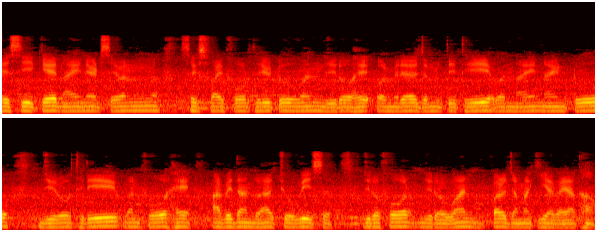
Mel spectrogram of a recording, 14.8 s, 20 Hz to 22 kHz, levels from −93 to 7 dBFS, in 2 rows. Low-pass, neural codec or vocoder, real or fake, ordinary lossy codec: 7.2 kHz; none; real; none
